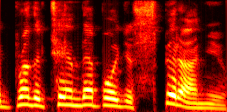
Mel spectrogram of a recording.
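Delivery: put-on small, high little kid voice. Retelling a child at church speaking up: imitating a little voice. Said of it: "I hear this little voice say".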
